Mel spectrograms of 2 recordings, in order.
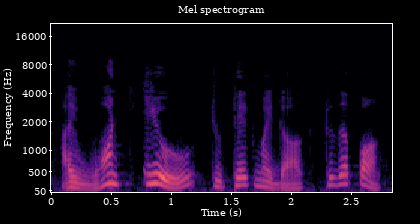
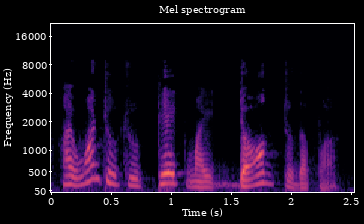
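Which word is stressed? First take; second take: you; dog. First: The stress falls on the word you. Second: The stress falls on the word dog. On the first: The listener is the one who should take the dog. "I give a stress on you" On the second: The dog, not the cat, should go to the park. "if I give stress on dog"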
